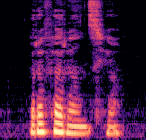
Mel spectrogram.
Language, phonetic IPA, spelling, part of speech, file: Polish, [ˌrɛfɛˈrɛ̃nt͡sʲja], referencja, noun, LL-Q809 (pol)-referencja.wav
